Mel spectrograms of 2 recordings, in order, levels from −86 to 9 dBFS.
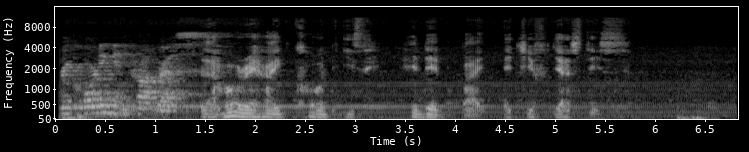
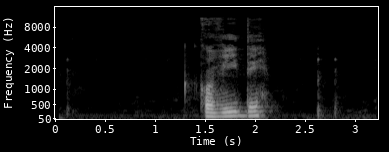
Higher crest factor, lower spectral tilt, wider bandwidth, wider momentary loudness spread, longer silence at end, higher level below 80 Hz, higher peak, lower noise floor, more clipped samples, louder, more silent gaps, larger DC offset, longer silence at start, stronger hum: about the same, 22 dB vs 26 dB; second, -5 dB/octave vs -7.5 dB/octave; about the same, 11.5 kHz vs 11.5 kHz; first, 17 LU vs 13 LU; second, 0.2 s vs 1.15 s; first, -48 dBFS vs -64 dBFS; about the same, -8 dBFS vs -8 dBFS; second, -51 dBFS vs -73 dBFS; neither; about the same, -29 LUFS vs -29 LUFS; neither; neither; second, 0.05 s vs 1.45 s; neither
